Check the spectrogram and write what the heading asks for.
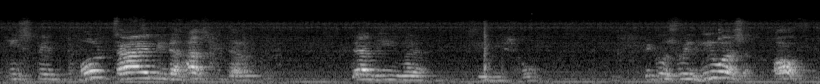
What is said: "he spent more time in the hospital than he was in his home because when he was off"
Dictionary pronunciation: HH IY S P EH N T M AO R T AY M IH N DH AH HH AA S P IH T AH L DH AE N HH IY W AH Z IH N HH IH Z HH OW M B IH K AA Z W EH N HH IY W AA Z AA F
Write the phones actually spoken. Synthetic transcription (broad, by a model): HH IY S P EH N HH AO L T AY M IH N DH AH HH AA S P IH T AH L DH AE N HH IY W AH IH N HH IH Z HH OW M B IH K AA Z W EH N HH IY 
